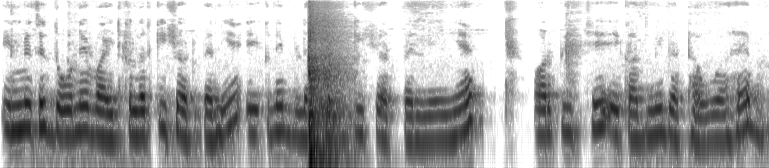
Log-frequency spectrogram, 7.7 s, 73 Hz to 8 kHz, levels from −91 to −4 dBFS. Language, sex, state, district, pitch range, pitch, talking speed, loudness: Hindi, female, Haryana, Rohtak, 170-205 Hz, 185 Hz, 195 wpm, -23 LUFS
